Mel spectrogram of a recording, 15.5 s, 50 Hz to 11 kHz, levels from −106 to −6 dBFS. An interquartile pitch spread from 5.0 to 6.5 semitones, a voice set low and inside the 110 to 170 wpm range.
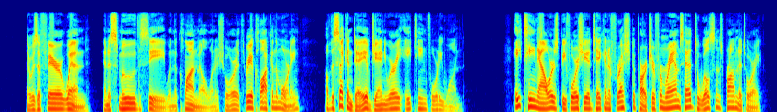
Yes: wide, 5.4 semitones; low, 115 Hz; average, 160 wpm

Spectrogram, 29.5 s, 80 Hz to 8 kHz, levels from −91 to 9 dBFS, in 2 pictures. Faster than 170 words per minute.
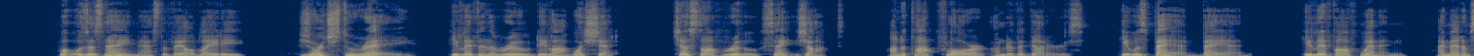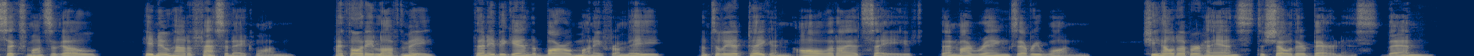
Yes: average, 180 wpm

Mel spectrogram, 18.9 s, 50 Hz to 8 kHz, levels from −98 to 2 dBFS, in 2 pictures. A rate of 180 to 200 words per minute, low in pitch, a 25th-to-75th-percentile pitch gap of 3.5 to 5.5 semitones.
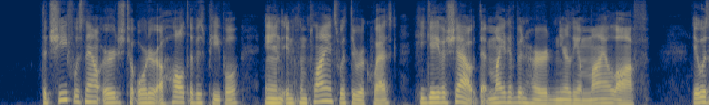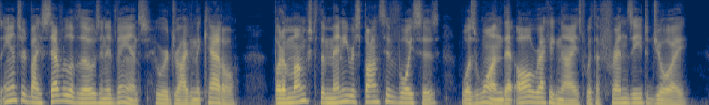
Yes: average, 190 wpm; low, 125 Hz; average, 4.5 semitones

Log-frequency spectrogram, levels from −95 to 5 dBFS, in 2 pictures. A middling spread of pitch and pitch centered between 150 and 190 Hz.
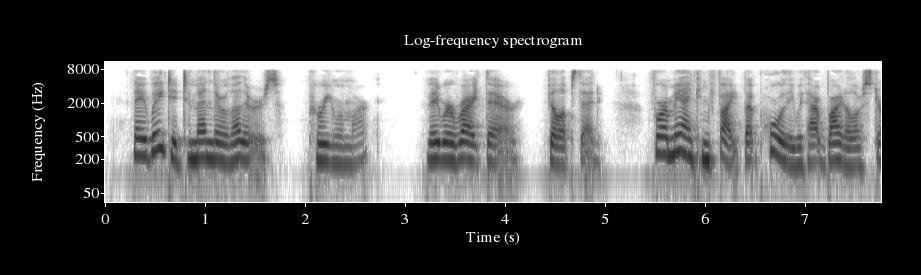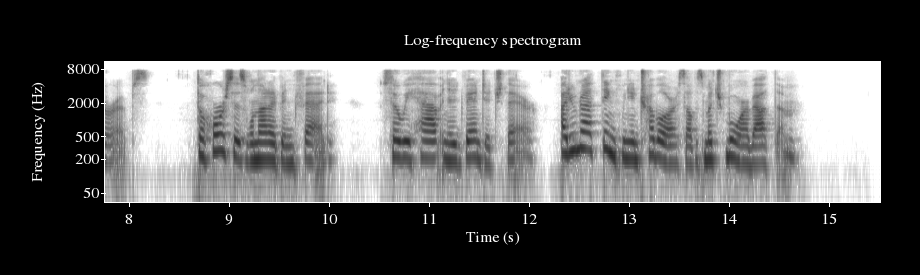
No: average, 3.5 semitones; high, 200 Hz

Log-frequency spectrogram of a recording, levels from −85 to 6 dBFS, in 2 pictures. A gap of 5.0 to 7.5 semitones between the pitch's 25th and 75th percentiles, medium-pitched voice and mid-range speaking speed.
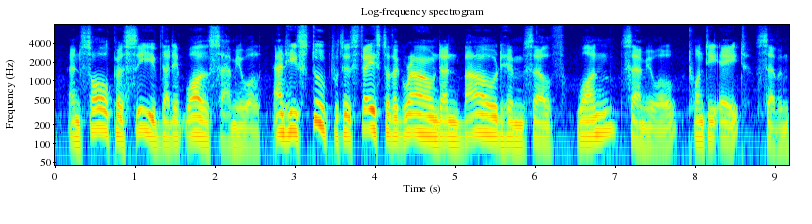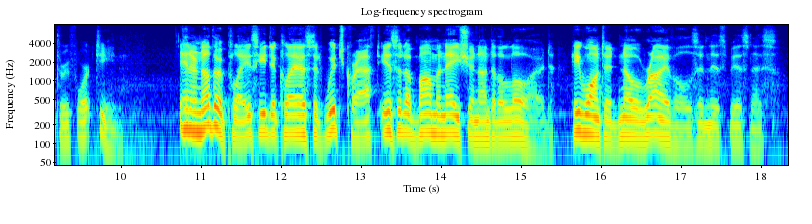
No: wide, 5.6 semitones; low, 120 Hz; average, 145 wpm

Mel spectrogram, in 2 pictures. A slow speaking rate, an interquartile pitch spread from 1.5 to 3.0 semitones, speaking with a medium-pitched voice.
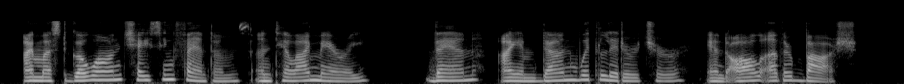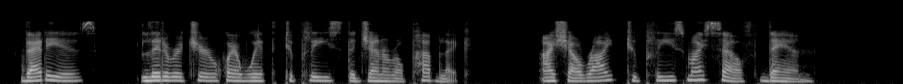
Yes: slow, 120 wpm; average, 2.7 semitones; medium, 170 Hz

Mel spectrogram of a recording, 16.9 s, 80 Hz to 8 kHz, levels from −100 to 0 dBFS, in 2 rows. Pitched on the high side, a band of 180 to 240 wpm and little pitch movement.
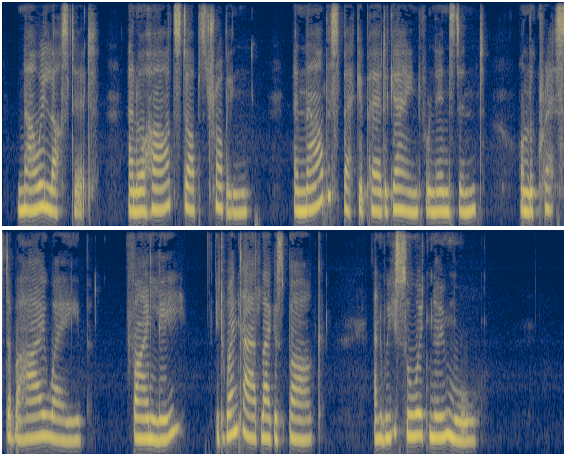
No: high, 225 Hz; slow, 135 wpm; narrow, 2.1 semitones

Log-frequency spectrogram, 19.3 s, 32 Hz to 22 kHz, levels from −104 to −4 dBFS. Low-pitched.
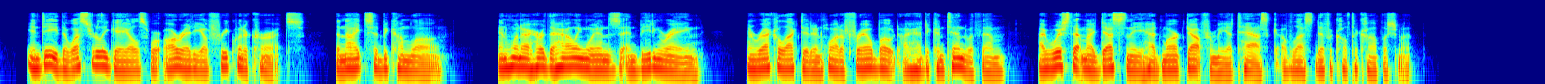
Yes: low, 105 Hz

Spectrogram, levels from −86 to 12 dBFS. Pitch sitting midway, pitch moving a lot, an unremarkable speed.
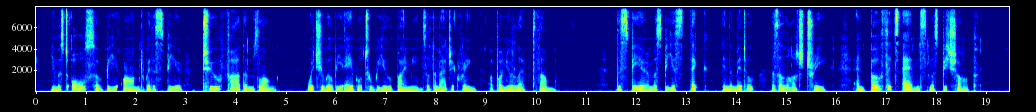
No: medium, 155 Hz; average, 3.2 semitones; average, 150 wpm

